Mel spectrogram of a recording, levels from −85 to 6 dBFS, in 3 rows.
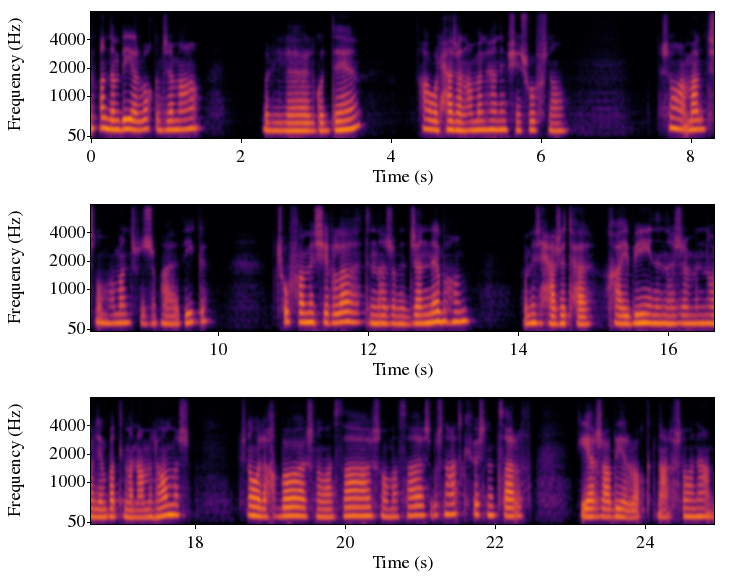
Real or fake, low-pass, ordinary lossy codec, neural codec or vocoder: fake; none; none; codec, 16 kHz, about 1 kbps, DyCAST, with the encoder's durations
